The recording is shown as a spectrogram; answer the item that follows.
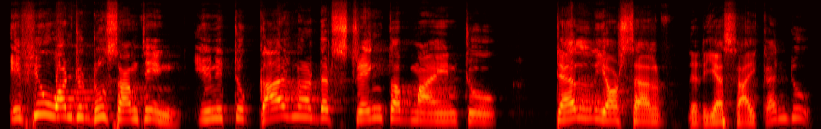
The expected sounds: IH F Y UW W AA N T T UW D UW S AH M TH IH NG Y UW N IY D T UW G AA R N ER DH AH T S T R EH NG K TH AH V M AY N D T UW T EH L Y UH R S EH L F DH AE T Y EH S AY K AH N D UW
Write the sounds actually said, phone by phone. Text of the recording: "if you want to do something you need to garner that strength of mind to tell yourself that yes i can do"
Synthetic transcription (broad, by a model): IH F Y UW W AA N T T UW D UW S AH M T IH NG Y UW N IY D T UW G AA R N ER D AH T S T R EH NG K T AH V M AY N D T UW T EH L Y UH R S EH L F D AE T Y EH S AY K AH N D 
